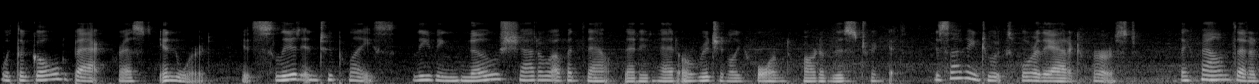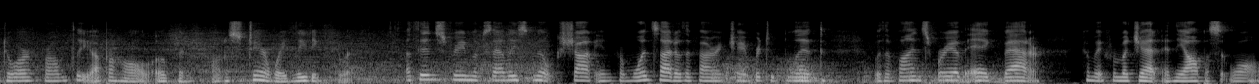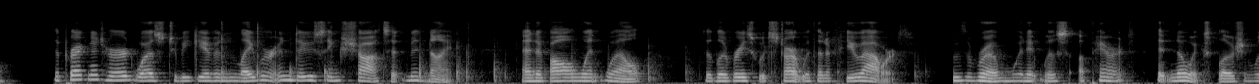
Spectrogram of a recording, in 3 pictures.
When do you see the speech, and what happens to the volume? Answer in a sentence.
The speech can be heard from 0.0 to 37.7 s, at a steady volume.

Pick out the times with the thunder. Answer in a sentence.
You can hear the thunder from 19.7 to 22.9 s.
